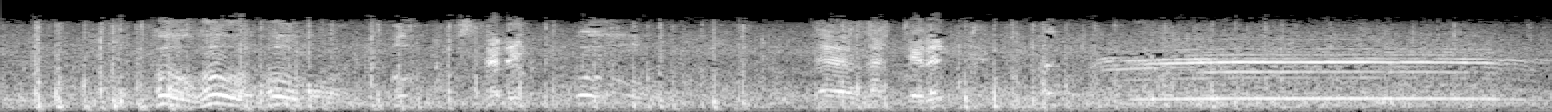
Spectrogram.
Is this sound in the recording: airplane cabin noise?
no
